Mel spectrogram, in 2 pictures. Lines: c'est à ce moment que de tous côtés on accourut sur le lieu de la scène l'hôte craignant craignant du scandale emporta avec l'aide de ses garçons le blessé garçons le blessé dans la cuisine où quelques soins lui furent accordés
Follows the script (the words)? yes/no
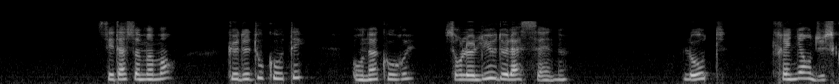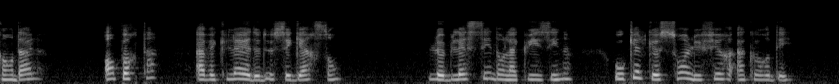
no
